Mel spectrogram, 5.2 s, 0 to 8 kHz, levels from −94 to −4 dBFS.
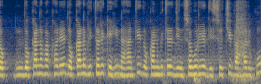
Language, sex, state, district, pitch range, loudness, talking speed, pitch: Odia, female, Odisha, Khordha, 220-250 Hz, -19 LUFS, 140 wpm, 235 Hz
